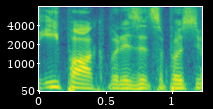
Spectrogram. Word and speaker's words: Epoch: But I believe the coffee shop is actually Epoch. Okay, then fuck you. I think the pronunciation of the word is epic, but I think the pronunciation of the word is Epoch.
